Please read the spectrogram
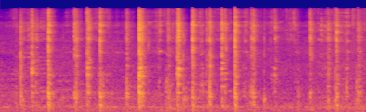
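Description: Quick, irregular metallic clicks and taps, several a second, as a hand tool knocks and scrapes against the metal end bracket of an electric fan motor during reassembly.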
